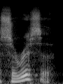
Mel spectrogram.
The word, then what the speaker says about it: sarissa: How many stonefish go into a sarsia or sarisi? Excuse me, a sarisa, a sarissa. Spelled like Marissa with an S at the beginning.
